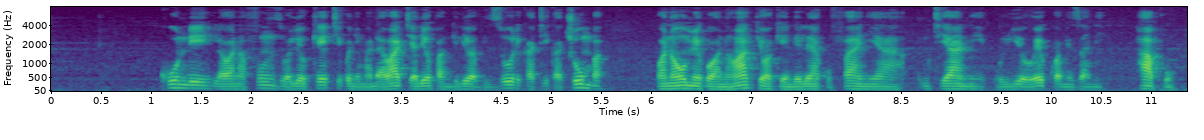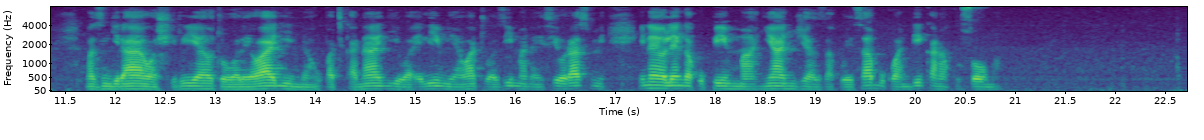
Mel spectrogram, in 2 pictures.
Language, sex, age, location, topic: Swahili, male, 25-35, Dar es Salaam, education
